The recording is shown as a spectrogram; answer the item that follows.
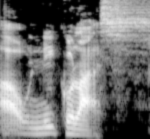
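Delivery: put-on German accent. Retelling what a man who built a property empire said to him, imitating a German accent. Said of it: "he spoke with his German accent".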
